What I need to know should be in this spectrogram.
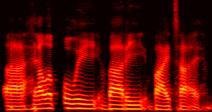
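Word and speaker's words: Halapoulivaati Vaitai: Halapuli Vadi Vaitai.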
